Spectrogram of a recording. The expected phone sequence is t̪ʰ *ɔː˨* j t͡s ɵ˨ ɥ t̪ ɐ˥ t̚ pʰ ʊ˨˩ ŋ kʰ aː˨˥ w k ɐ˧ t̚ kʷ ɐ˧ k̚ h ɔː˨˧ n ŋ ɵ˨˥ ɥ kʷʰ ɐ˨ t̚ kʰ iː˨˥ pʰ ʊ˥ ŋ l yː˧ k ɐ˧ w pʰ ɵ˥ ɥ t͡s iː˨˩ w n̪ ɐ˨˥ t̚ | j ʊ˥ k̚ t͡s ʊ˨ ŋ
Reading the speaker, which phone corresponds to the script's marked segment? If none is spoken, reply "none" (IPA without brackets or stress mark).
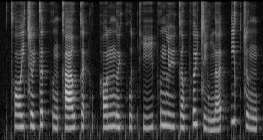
ɔː˨˧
